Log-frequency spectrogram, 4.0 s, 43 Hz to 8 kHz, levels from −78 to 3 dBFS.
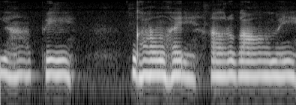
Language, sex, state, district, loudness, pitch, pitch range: Hindi, female, Chhattisgarh, Korba, -16 LUFS, 190 Hz, 190-195 Hz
